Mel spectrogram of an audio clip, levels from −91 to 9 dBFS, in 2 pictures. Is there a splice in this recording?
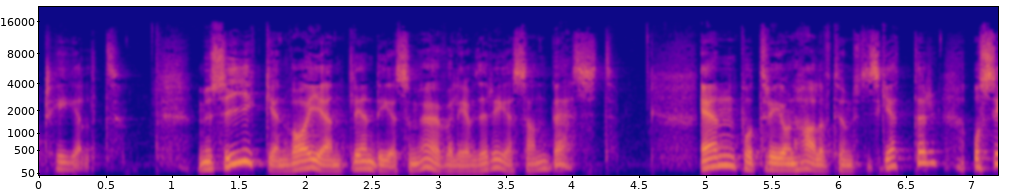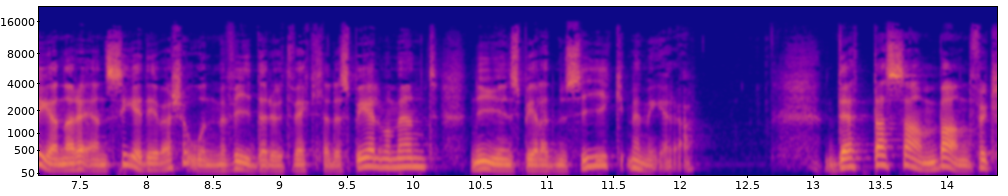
yes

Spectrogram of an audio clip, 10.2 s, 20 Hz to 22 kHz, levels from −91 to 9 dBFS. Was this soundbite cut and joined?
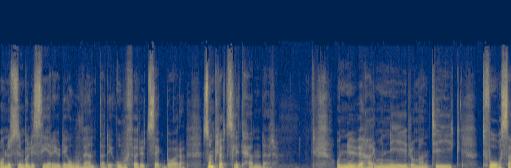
yes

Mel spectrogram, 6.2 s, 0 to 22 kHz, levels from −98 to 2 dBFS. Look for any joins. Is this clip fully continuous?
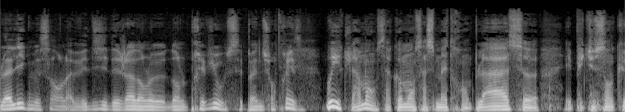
yes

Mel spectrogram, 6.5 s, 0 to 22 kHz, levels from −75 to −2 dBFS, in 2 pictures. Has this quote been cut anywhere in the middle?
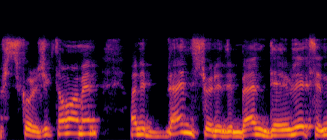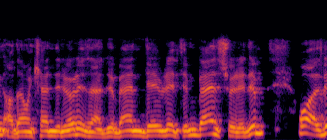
no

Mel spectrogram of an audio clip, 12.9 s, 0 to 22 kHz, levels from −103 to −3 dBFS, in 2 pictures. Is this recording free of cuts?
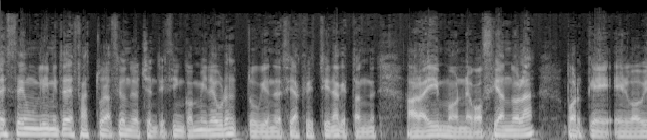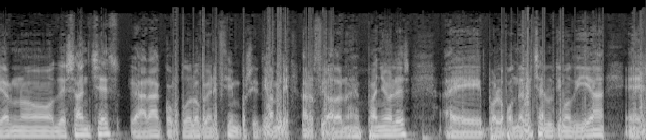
no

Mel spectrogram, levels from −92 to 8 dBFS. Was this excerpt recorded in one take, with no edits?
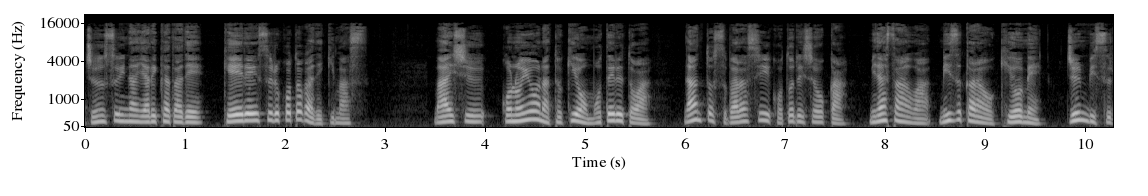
no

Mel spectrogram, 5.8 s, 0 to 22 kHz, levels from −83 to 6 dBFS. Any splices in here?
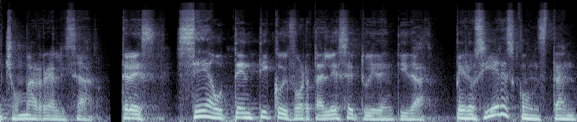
yes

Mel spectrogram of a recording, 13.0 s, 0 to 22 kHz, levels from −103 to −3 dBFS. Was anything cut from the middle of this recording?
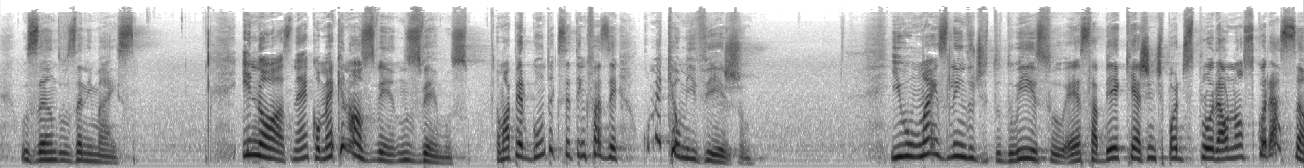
no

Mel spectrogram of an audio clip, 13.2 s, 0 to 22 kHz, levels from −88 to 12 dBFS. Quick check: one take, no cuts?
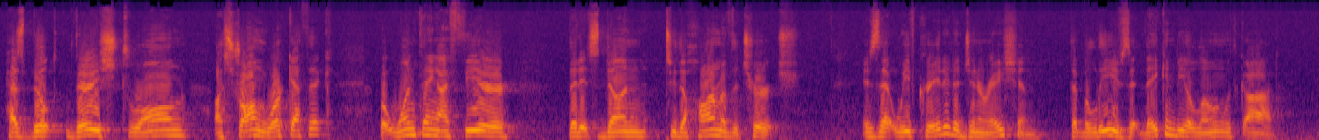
no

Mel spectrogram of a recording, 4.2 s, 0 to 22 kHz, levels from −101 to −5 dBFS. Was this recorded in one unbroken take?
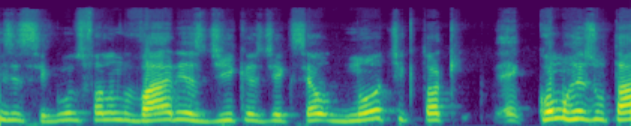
yes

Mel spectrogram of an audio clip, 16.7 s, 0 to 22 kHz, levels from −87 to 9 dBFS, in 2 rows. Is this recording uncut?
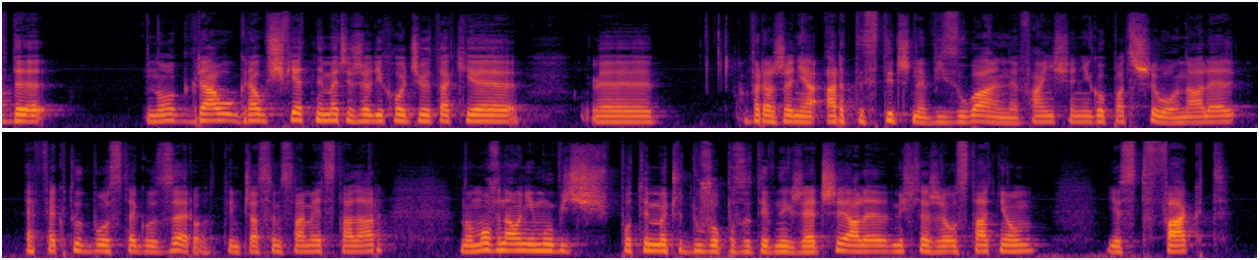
yes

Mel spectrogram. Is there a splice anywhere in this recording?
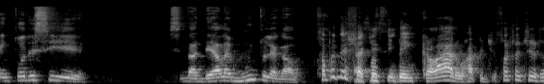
yes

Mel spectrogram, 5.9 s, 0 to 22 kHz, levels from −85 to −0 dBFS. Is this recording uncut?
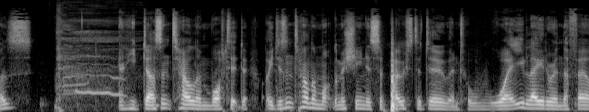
yes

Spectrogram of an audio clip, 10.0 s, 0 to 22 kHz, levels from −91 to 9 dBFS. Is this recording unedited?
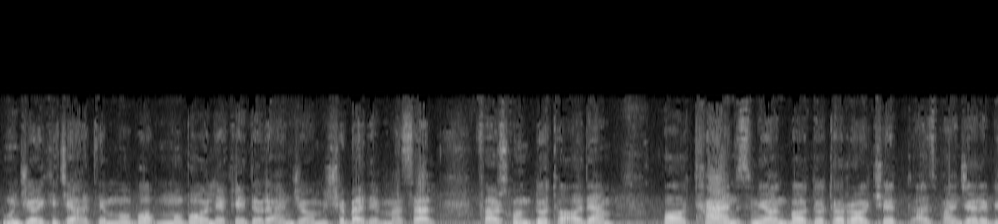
no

